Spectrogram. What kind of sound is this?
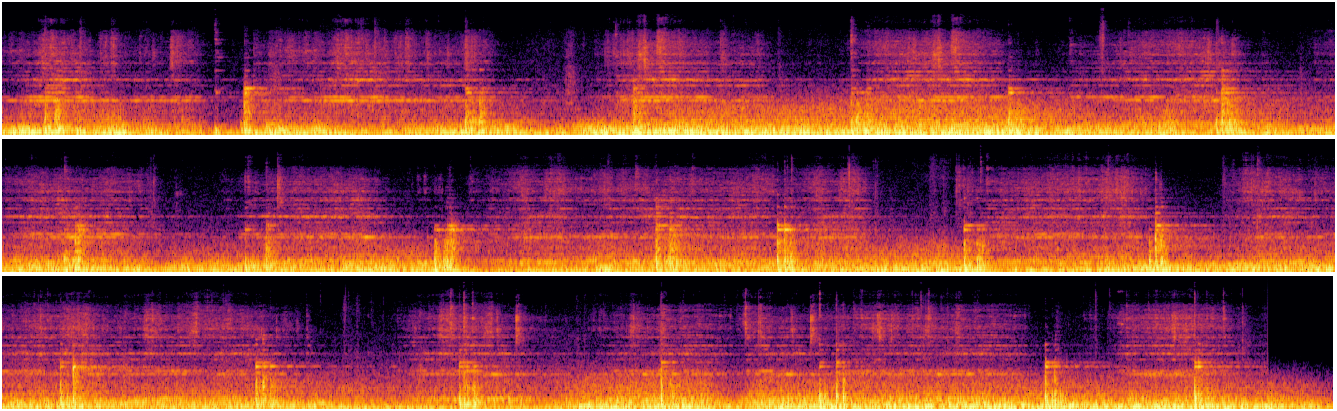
Sound effects > Experimental
walking stone statue
I recorded this sound in my basement using a brick shaped stone snowman with a cinderblock for the dragging sound.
